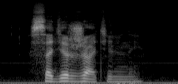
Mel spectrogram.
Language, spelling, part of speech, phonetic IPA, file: Russian, содержательный, adjective, [sədʲɪrˈʐatʲɪlʲnɨj], Ru-содержательный.ogg
- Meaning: substantial, substantive, full of substance, rich in content, meaty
